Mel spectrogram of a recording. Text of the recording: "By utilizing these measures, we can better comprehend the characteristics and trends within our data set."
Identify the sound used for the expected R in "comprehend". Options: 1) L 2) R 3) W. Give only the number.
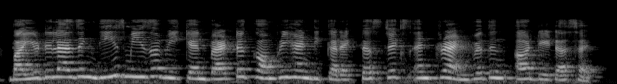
2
